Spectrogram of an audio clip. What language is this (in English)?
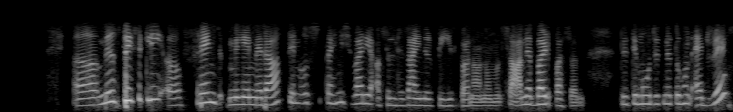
Kashmiri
